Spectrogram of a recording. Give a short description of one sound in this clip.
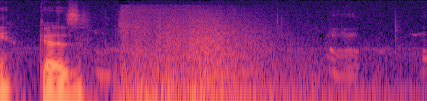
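An explosion bursts with a roaring whoosh.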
